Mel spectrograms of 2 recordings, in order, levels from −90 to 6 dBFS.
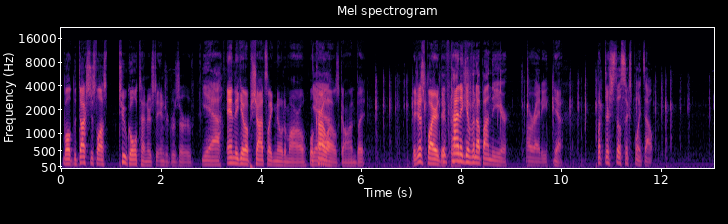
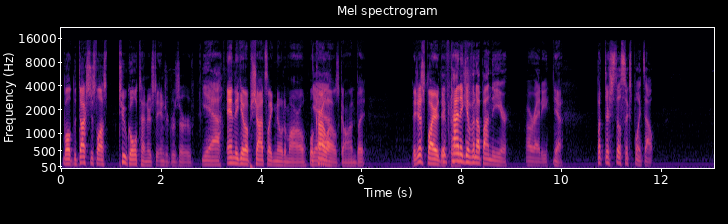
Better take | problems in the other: second | keyboard typing; faint; from 6.5 to 13 s; peak 15 dB below the speech

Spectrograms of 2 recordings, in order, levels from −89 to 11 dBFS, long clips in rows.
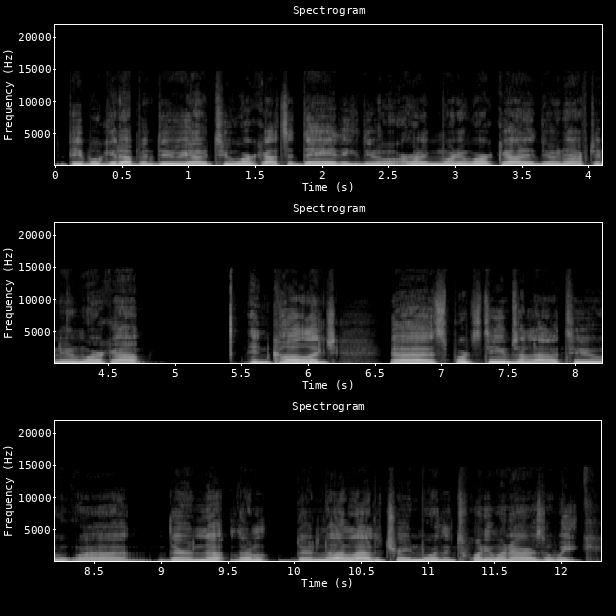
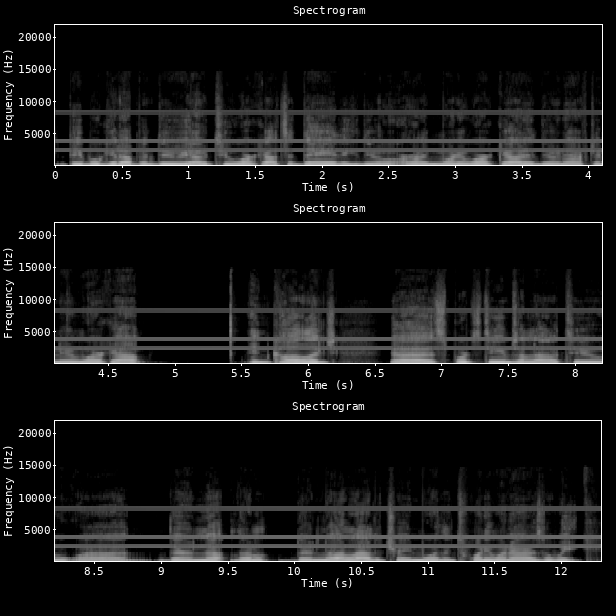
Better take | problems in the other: first | high-pitched whine; noticeable; throughout; 4 kHz, 20 dB below the speech

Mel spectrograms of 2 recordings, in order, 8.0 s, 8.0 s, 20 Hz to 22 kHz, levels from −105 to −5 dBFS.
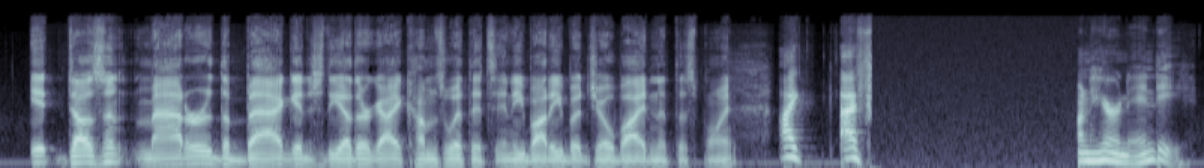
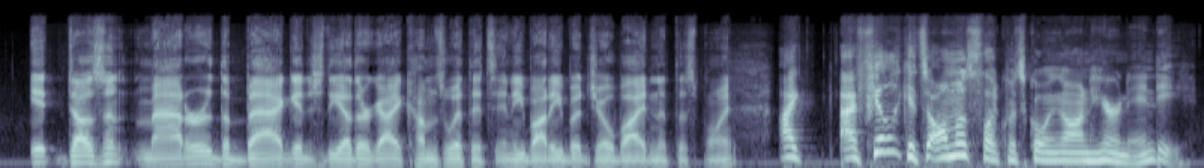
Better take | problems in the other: second | audio cutting out; at 6 s for 1.5 s

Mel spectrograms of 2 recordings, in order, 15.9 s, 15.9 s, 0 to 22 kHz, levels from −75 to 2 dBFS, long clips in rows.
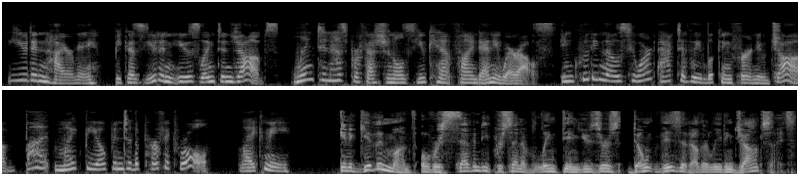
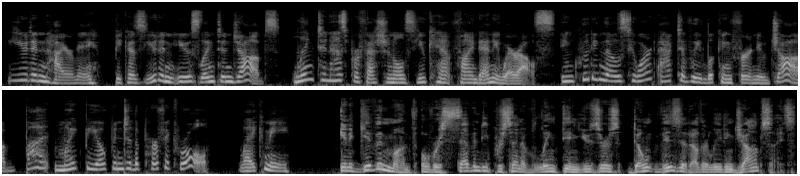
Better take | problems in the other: second | garbled, watery; badly; nothing above 7.5 kHz; slightly in the second

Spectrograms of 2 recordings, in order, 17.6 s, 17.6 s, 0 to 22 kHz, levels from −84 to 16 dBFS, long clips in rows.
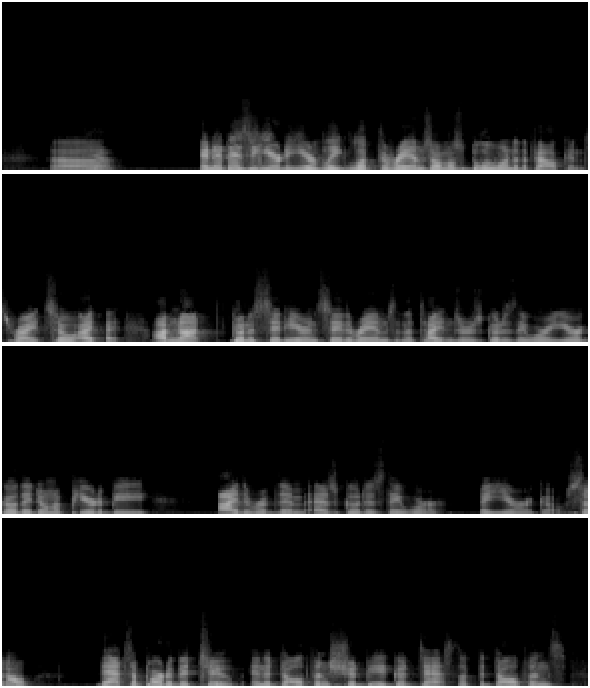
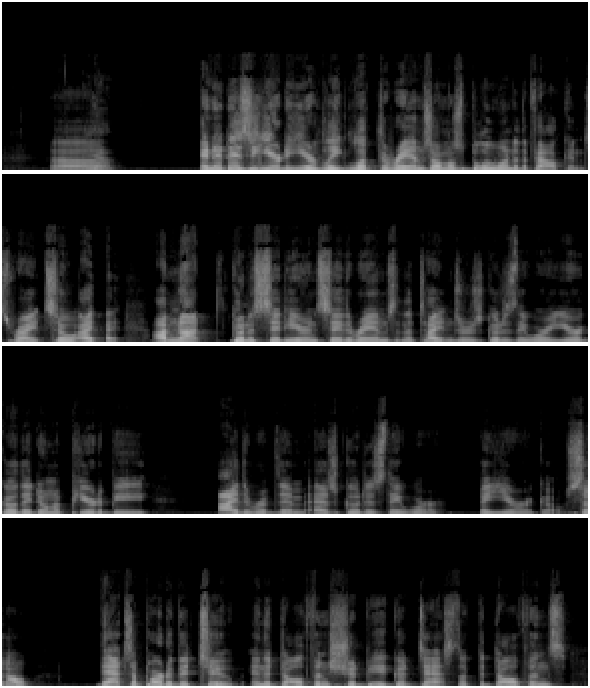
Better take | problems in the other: second | muffled; very; fading above 3 kHz

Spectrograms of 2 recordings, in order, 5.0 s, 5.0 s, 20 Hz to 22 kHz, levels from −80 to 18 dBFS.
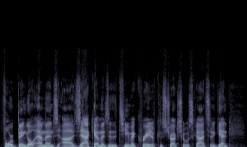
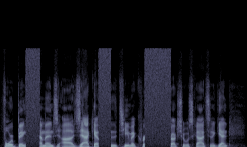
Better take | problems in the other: first | audio cutting out; filled with static; at 0.5 s, at 2 s and at 3 s for 0.5 s

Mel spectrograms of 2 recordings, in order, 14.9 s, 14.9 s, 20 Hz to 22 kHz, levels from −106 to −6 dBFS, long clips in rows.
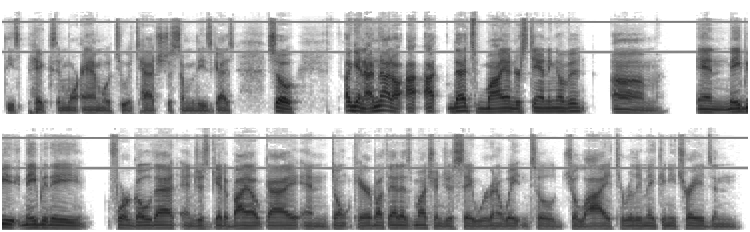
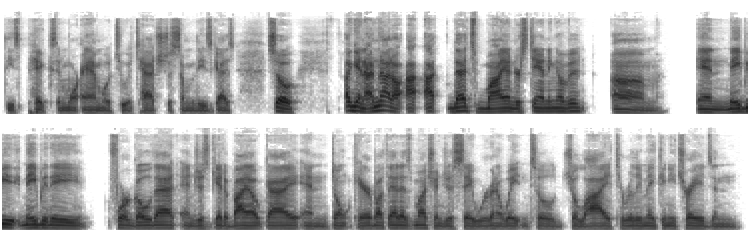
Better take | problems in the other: second | high-pitched whine; faint; throughout; 10.5 kHz, 20 dB below the speech

